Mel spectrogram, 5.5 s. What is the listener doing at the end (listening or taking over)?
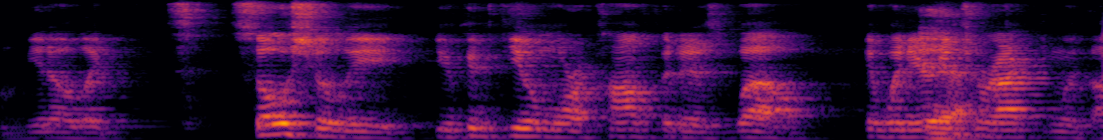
listening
